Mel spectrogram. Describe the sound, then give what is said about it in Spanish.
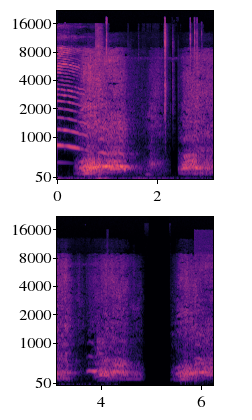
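A bear roars loudly in four deep, rumbling bursts of about a second each, separated by short pauses, with no talking. “¿Qué fue eso? Eh, no, osito, osito, no, oso, osito.”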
